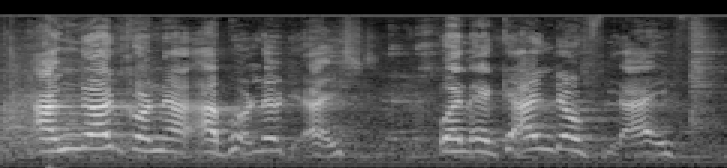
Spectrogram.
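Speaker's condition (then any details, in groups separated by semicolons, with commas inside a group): Cerebral palsy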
